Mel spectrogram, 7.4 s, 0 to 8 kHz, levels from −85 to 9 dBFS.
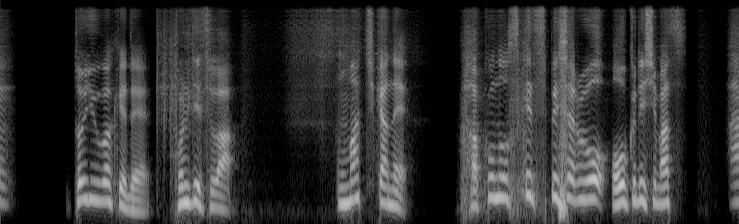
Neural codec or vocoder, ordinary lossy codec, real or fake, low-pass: codec, 16 kHz, about 1 kbps, DyCAST, with the encoder's durations; none; fake; 7.2 kHz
